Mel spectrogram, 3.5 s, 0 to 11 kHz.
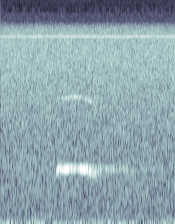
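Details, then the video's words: Tawny owl calling at Ūpis, Latvia, on 8 May 2017: one drawn-out even tone of under a second that trails off and falls slightly, heard through continuous hissing noise. "Tawny Owl call"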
